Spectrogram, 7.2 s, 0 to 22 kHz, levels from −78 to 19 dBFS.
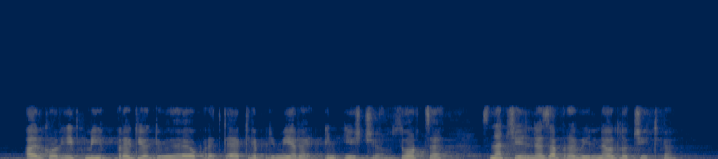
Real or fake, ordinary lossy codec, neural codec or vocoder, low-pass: fake; none; codec, 16 kHz, 2 kbps, FunCodec, trained on LibriTTS, 25 frames a second; 7.2 kHz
